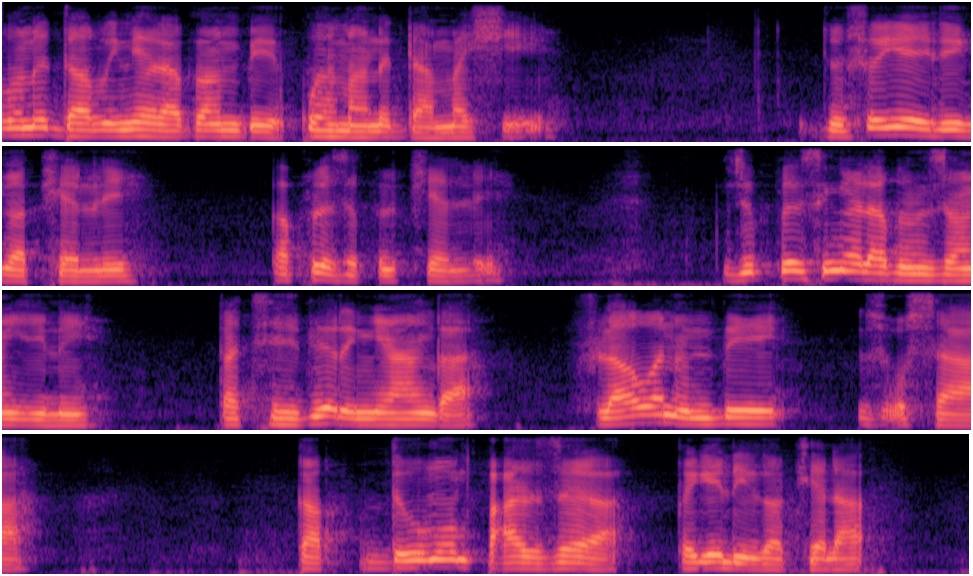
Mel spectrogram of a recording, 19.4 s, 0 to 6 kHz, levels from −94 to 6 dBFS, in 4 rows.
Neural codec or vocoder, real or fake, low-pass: codec, 44.1 kHz, 3.4 kbps, Pupu-Codec; fake; 5.4 kHz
